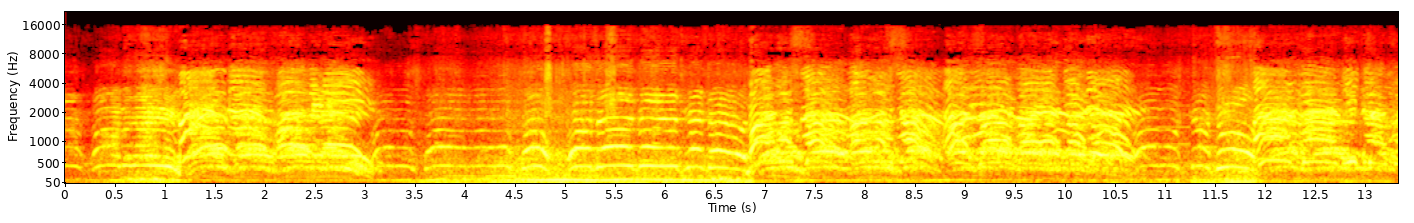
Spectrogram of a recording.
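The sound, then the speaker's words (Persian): A large protest crowd in Sanandaj chants loudly in unison against increased pressure on Sunni clerics and demands the release of two Sunni clerics. Many voices rise and fall together in repeated rhythmic phrases, with a steady low rumble underneath and brief dips between bursts of shouting. “در سنندج علیه تشدید فشارها بر روحانیان اهل سنت تظاهراتی برگزار شد و معترضان خواستار آزادی دو ماموستای اهل سنت شده اند.”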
